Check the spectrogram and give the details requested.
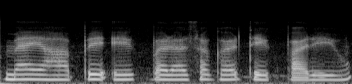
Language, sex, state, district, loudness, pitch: Hindi, female, Delhi, New Delhi, -18 LUFS, 220 Hz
